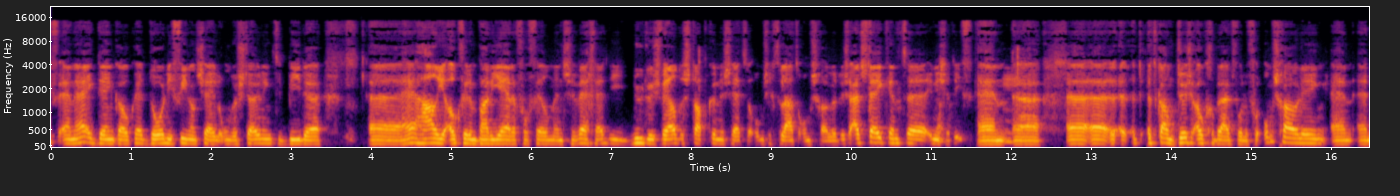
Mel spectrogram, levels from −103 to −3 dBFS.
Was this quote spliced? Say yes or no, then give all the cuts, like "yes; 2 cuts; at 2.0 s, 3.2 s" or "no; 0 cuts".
yes; 2 cuts; at 11.5 s, 12.7 s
